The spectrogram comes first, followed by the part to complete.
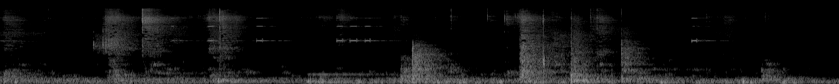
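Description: Handling noises from a replacement phone screen assembly being lifted off a screen tester and turned over on a workbench: a run of rustles and light knocks, with a few brief faint high tones.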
